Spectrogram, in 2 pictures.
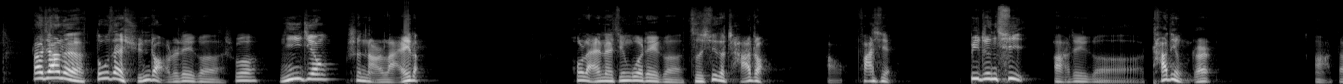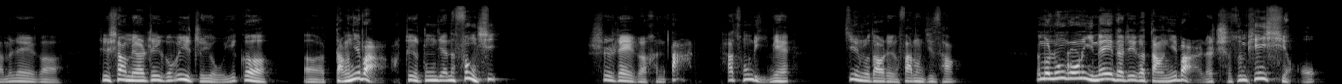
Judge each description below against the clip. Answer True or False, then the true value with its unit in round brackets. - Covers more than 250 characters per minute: False (235 characters per minute)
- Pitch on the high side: False (175 Hz)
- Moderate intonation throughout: False (7.5 semitones)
